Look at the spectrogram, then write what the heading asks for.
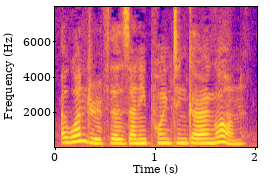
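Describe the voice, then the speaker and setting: A woman's voice: high-pitched, quick pace, lightly acted. A woman playing a sensible, cautious schoolgirl older sister with a British accent in a radio drama. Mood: anxious.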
